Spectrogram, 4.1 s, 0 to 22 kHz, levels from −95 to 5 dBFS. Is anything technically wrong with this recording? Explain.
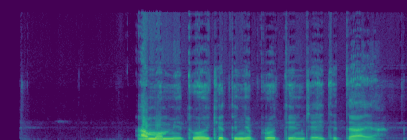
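Yes, two things stand out. From 1.42 to 1.62 s there's a harsh, crackly edge on the loudest speech, likely microphone overload: input about 9 dB too hot, with about 4% of samples flattened. Then at 2.43 s everything drops by about 3 dB at once, likely the microphone volume being stepped down automatically after that clipping.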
